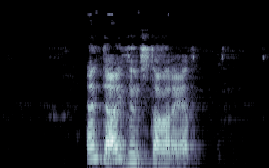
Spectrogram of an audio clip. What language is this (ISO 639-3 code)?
kab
